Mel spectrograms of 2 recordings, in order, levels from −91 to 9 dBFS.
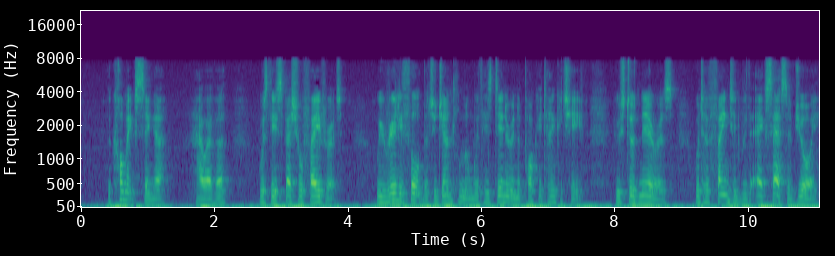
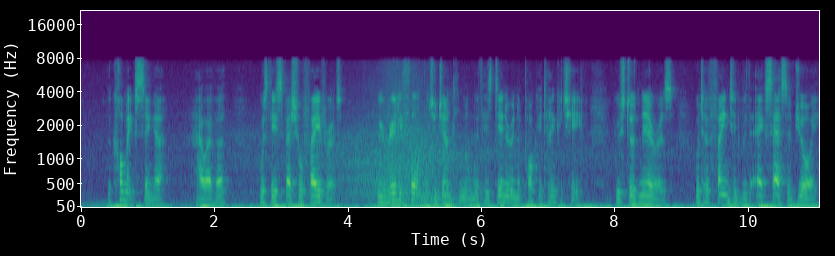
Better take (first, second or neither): first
